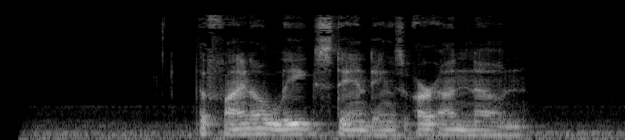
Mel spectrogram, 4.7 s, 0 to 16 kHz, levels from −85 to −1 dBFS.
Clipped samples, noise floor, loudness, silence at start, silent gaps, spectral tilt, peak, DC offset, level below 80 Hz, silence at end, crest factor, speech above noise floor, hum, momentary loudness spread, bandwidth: under 0.1%; -53 dBFS; -31 LUFS; 0.25 s; none; -5.5 dB/octave; -16 dBFS; under 0.1%; -52 dBFS; 0 s; 18 dB; 22 dB; none; 25 LU; 11.5 kHz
